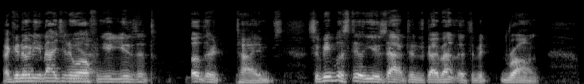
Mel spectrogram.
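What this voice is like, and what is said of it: Irish accent. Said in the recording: “that sounds a bit Irish ... you can hear my accent.”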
